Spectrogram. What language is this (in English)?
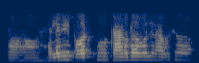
Odia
